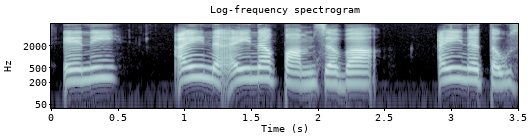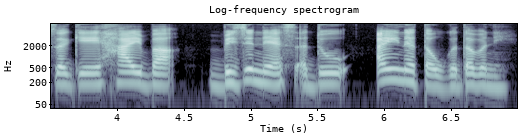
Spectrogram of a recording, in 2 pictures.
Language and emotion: Manipuri, neutral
